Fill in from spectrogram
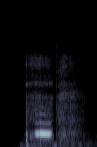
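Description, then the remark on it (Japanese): A single breathy exhale from the back of the throat, warm with body heat, a soft voiced sigh lasting about a second with a faint hum in it, then trailing off into quiet. “だったらこうして喉の奥から吐息を吐いて、体温がしっかりこもった吐息届けてあげますね。”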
